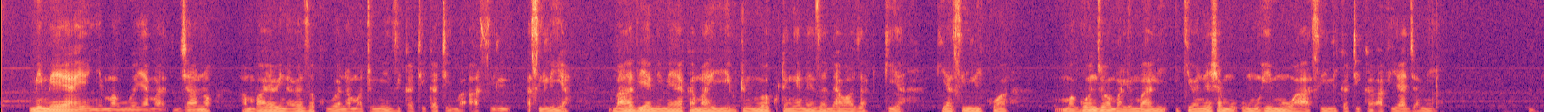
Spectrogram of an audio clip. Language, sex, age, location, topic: Swahili, male, 25-35, Nairobi, health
